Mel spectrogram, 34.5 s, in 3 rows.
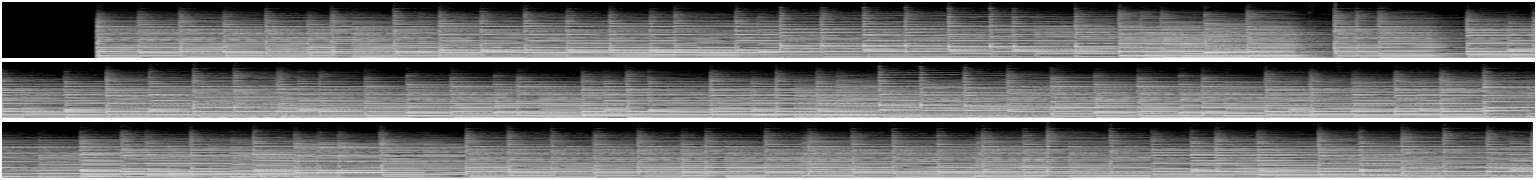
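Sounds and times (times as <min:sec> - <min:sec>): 
piano: 0:00.7 - 0:34.4.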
